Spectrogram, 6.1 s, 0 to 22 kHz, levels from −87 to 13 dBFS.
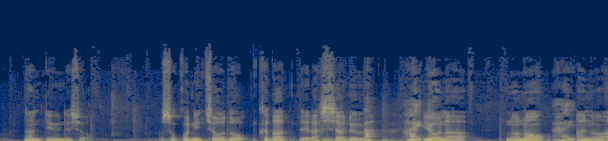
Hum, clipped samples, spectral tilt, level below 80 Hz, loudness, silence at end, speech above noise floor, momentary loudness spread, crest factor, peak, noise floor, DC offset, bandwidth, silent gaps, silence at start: none; under 0.1%; -5.5 dB/octave; -50 dBFS; -22 LUFS; 0 s; 25 dB; 9 LU; 16 dB; -6 dBFS; -47 dBFS; under 0.1%; 14.5 kHz; none; 0.1 s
